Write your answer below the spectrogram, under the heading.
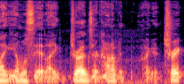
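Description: Very fast speech in an American accent over noticeable background noise. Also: man. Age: 20s. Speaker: podcast guest. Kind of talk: casual chat.

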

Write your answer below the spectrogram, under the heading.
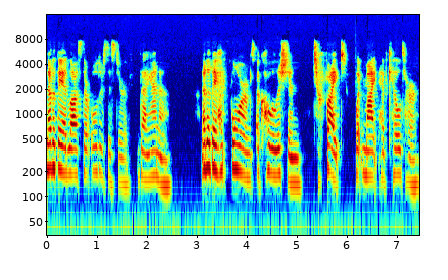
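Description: Against a quiet background, a woman talks at a moderate pace and medium pitch with ordinary pitch variation. Her loudness swings widely. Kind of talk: reading aloud from her own book, narrative prose. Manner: expressive, dramatic, vividly paced storytelling.

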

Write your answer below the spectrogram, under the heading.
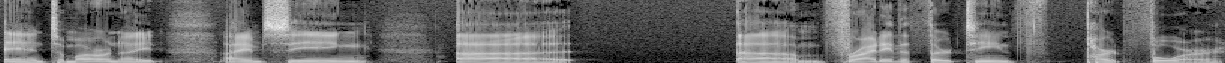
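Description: A man's fairly low voice at a very slow pace, monotone and flat, with long, frequent pauses and very even loudness. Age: 40s. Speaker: solo podcast host. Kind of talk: casual monologue. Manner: hesitant, many fillers.

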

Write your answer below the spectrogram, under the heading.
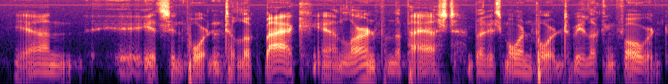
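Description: Noticeable background noise accompanies words delivered fairly slowly. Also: man. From Northwest Arkansas. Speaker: chamber of commerce president. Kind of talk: interview.

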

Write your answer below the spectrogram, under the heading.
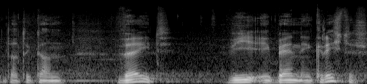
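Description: A man speaks with a very deep, low pitch. Room echo is audible. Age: 50s. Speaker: recovering addict sharing faith story. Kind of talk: interview testimony. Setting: village church. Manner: halting.

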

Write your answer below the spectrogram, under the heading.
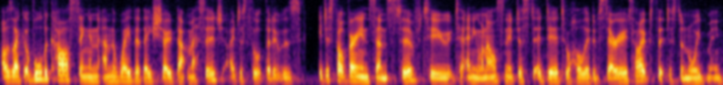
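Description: In a British accent, the speaker goes at a very fast pace with fairly even intonation and hardly any pauses. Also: woman, very deep, low pitch for a woman. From United Kingdom. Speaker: co-host, marketing agency executive. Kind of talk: casual chat.

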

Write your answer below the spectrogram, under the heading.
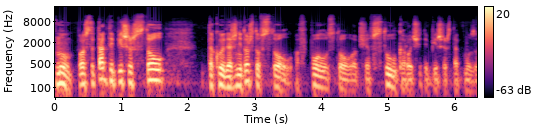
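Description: A man of medium pitch speaks at a fairly quick pace with vocal fry. His pitch swings very widely and his loudness swings a lot. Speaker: electronic music producer and DJ teacher. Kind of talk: casual chat.

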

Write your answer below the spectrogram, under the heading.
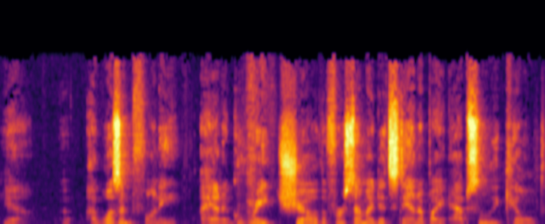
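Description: A man speaks at a medium pitch with an American accent. His voice is somewhat breathy and his intonation is monotone and flat. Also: moderate pace. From Chicago. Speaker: comedian. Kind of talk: casual chat.

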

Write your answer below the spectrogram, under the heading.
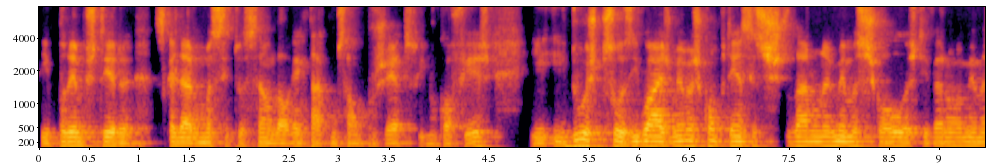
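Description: This man has a fairly low pitch and speaks in a European Portuguese accent at a moderate pace. His intonation is monotone and flat, and audible room echo surrounds him. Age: 30s. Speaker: investment podcast host. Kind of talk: solo podcast monologue. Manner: hesitant, many fillers and repetitions.

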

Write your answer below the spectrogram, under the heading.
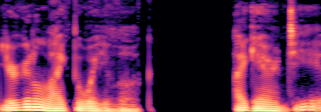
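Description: Putting on a character voice, a man speaks at a moderate pace with a very deep, low pitch, the sound dry and close with no echo. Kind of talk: movie voiceover. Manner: menacing, smooth.

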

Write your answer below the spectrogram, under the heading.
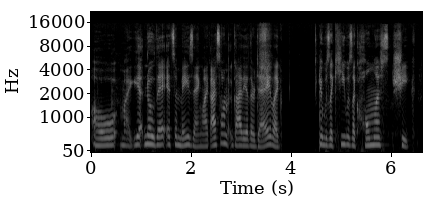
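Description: In a normal speaking voice, a woman talks at a moderate pace and medium pitch. Her intonation stays fairly even. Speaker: podcast host. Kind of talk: casual chat, interview.

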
